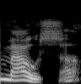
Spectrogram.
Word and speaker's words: Mius: actually went online before we came, and it's Yeah. actually Mouse. It Okay. is actually Mouse, based on the German and the Dutch.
